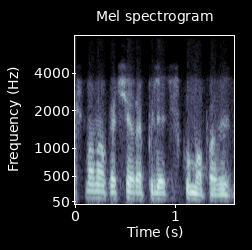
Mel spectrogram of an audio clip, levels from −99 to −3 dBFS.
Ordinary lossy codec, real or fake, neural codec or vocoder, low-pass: Opus, 24 kbps; real; none; 7.2 kHz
